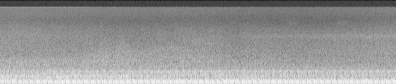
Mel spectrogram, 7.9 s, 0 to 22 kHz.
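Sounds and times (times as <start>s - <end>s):
Caterham car engine idling: 0.0s - 7.9s.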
